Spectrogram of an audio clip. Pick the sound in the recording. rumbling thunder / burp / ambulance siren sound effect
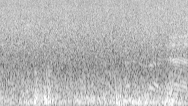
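rumbling thunder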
